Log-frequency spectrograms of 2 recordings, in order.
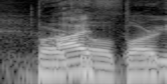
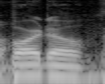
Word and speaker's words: Bordeaux: Bordeaux. I can't pronounce her last name. Thank you. – Bordeaux. – Yeah, Bordeaux. Thank you.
